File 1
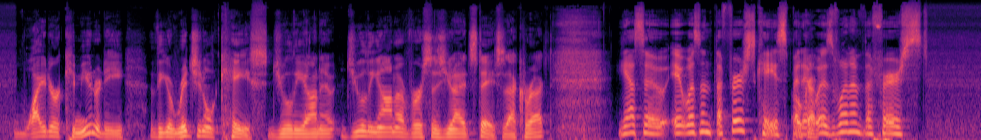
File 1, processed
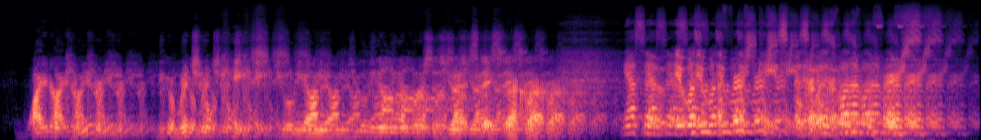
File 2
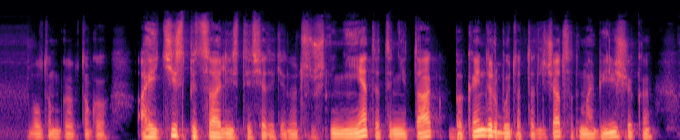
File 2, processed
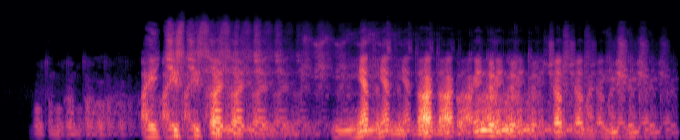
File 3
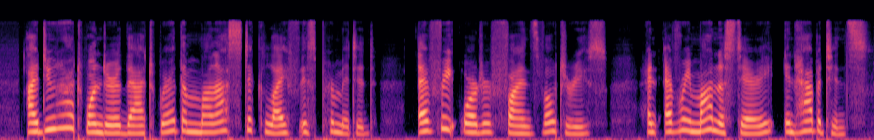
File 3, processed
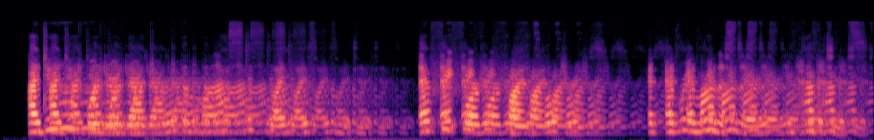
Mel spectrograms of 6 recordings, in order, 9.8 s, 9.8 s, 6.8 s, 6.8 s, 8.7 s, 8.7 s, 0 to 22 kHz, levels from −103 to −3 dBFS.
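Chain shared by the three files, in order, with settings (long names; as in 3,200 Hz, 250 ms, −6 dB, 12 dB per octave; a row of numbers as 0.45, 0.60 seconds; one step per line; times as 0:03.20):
three-way crossover with the lows and the highs turned down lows −24 dB, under 350 Hz, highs −22 dB, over 2,500 Hz
multi-voice chorus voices 2, 0.29 Hz, delay 19 ms, depth 3.3 ms
on a send: repeating echo 213 ms, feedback 56%, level −3.5 dB
on the sum: multiband upward and downward expander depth 100%
loudness normalisation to −27 LKFS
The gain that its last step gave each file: +7.5, +4.0, +1.5 decibels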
